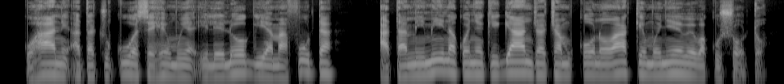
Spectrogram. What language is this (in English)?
Swahili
